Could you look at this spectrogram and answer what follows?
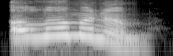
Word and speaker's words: aluminum: fascinating Stephen Lynch says aluminum or aluminium and there are two different ways to pronounce it you know that right they are completely acceptable completely same thing spelled pronounced differently if you're in the UK what I want people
